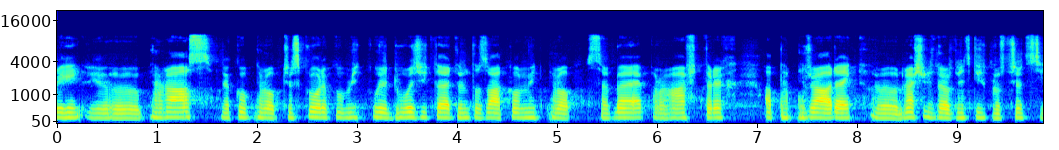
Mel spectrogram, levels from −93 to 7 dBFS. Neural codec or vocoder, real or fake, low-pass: autoencoder, 22.05 kHz, a latent of 192 numbers a frame, VITS, trained on one speaker; fake; 9.9 kHz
